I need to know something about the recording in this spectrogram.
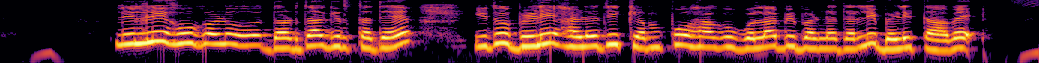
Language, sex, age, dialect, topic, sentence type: Kannada, female, 25-30, Mysore Kannada, agriculture, statement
